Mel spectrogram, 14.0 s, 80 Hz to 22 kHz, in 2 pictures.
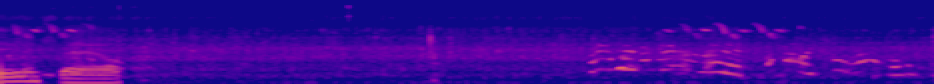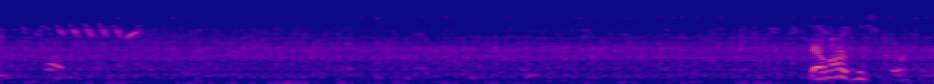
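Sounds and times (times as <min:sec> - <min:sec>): songbirds calling: 0:00.0 - 0:01.0, 0:04.2 - 0:09.1, 0:12.6 - 0:13.5.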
